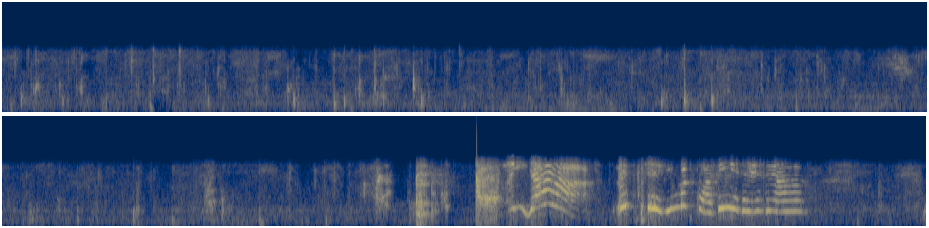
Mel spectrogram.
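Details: Dog coughing then vomiting: quiet shuffling gives way to loud, harsh heaving and gagging bursts as the dog coughs and brings up vomit.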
